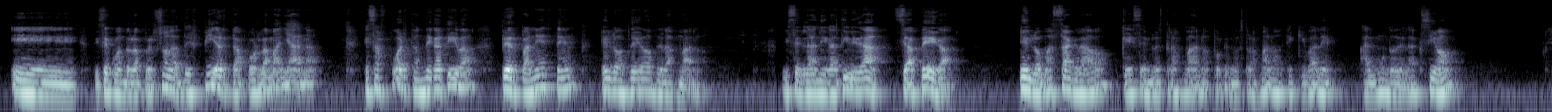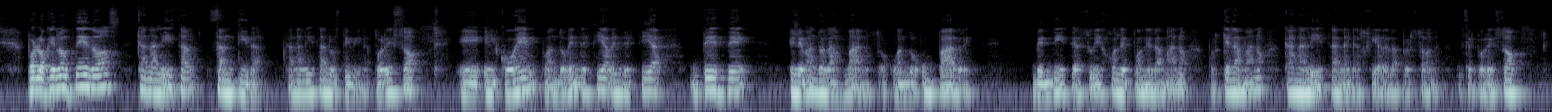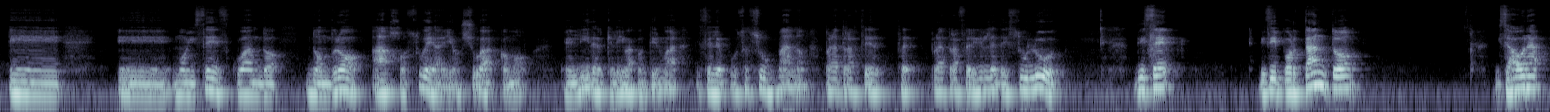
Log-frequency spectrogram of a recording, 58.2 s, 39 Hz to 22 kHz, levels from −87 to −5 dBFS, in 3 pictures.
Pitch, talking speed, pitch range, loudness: 110 Hz, 125 wpm, 105-125 Hz, -31 LUFS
